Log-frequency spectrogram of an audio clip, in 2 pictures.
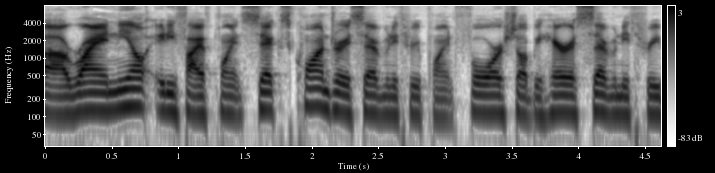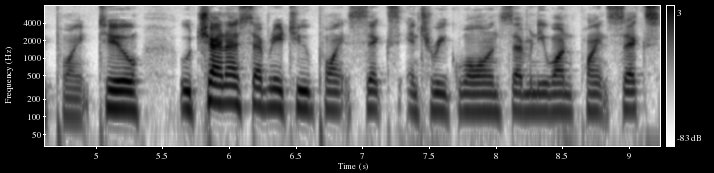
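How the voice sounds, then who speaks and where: A man talks with fairly even intonation and hardly any pauses. The recording is very clean, with a silent background. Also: medium pitch for a man. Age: 30s. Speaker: sports podcast host. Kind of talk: casual solo sports commentary. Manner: fast, tongue-tied.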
